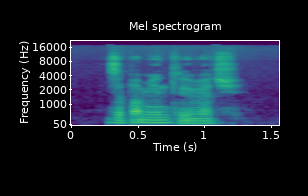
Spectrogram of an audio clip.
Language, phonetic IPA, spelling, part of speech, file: Polish, [ˌzapãmʲjɛ̃nˈtɨvat͡ɕ], zapamiętywać, verb, LL-Q809 (pol)-zapamiętywać.wav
